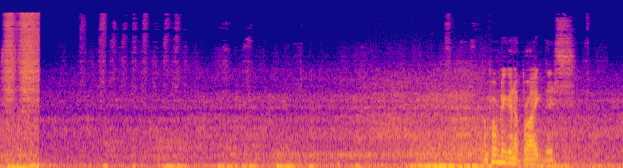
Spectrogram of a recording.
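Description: A small brush scrubs briskly against a hard surface.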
